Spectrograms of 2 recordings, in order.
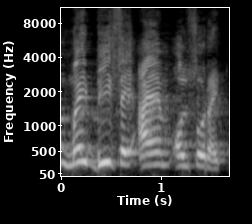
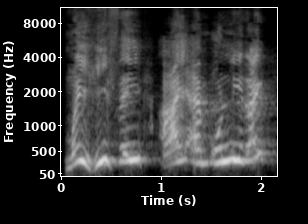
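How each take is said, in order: First: भी lifted with a light rise, easy tone; stressing भी. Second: ही hit louder and higher, "I am only right" drawn out slowly; stressing ही. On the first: Showing his inclusive view, rising on भी. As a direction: lean gently on भी. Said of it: "मैं बोलता हूँ". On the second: Showing the exclusive claim, hitting ही hard. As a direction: press on ही, slow and arrogant. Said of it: "दोनों में फर्क है". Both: Shown as a demonstration.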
